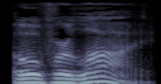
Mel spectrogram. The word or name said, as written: overlie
